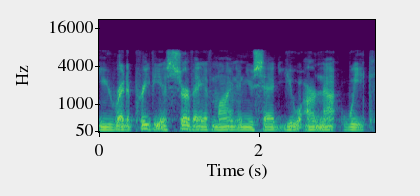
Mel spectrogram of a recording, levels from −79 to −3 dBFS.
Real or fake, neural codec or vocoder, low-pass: fake; vocoder, 24 kHz, 100 mel bands, Vocos; 7.2 kHz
